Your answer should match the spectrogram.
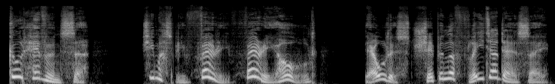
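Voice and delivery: high-pitched youthful astonishment; amazed young midshipman. A narrator's reading. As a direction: exclaim it high as an awestruck lad.

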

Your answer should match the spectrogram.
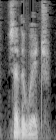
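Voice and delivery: plain reading voice

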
